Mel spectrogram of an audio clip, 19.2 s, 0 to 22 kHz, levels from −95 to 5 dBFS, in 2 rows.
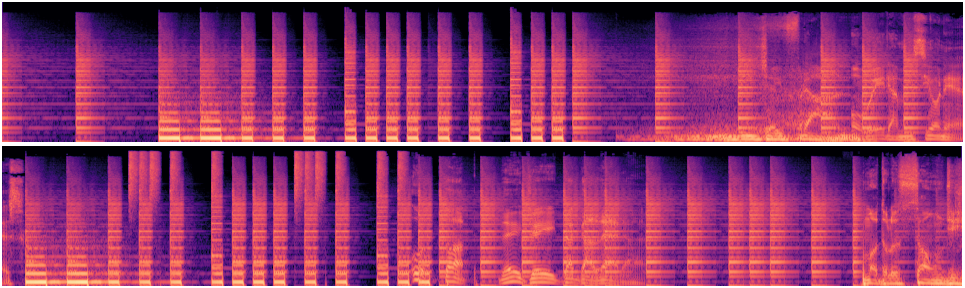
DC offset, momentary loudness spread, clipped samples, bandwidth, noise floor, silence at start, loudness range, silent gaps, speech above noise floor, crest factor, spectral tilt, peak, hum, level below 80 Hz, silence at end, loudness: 1%; 9 LU; under 0.1%; 19.5 kHz; -42 dBFS; 0 s; 5 LU; none; 31 dB; 12 dB; -4.5 dB/octave; 0 dBFS; none; -28 dBFS; 0 s; -12 LUFS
